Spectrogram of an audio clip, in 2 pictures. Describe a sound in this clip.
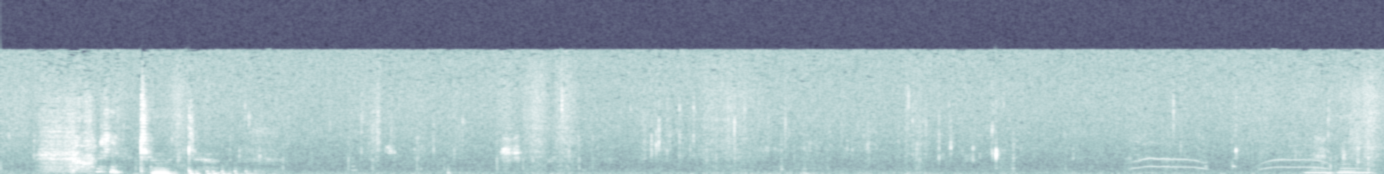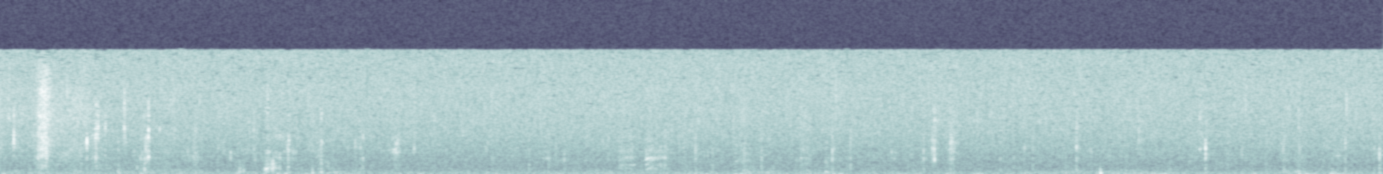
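A cat licks and grooms with soft wet sounds.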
